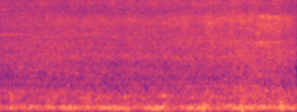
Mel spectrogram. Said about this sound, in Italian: Il treno, il treno però, vi faccio sentire il treno perché sono alla stazione. Eccolo.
